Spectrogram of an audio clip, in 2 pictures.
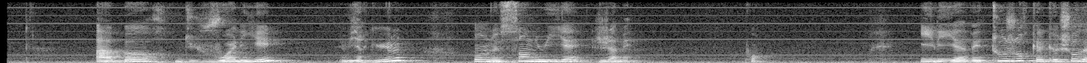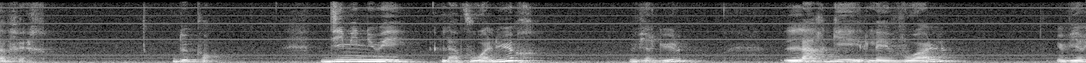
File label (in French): dictee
